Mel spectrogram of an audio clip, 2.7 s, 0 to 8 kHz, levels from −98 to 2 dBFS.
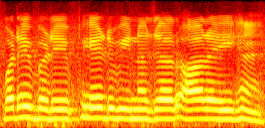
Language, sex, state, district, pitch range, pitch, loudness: Hindi, female, Haryana, Jhajjar, 220-235 Hz, 225 Hz, -12 LUFS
